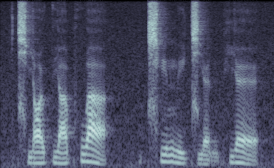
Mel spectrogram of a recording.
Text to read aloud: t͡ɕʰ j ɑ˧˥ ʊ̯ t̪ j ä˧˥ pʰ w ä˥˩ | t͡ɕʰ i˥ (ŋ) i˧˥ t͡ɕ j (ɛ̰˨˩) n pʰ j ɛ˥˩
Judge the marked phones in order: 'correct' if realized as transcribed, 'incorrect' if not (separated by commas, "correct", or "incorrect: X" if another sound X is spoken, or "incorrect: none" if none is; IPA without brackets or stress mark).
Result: incorrect: n̪, correct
